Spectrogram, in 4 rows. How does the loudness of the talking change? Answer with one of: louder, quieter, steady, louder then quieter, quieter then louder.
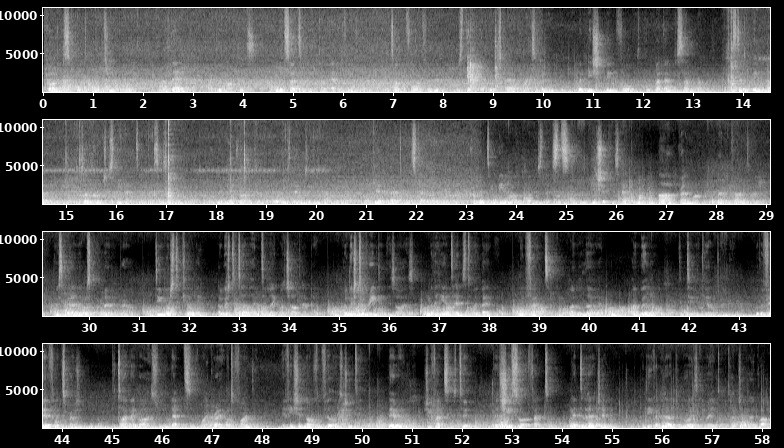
steady.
